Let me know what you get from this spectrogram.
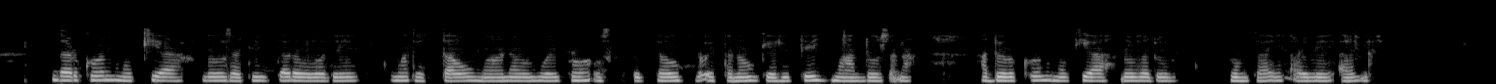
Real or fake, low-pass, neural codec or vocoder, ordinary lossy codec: fake; 5.4 kHz; codec, 16 kHz in and 24 kHz out, 2.2 kbps, FireRedTTS-2 codec; MP3, 48 kbps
